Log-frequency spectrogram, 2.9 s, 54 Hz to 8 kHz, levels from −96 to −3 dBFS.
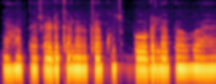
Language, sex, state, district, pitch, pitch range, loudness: Hindi, male, Jharkhand, Ranchi, 130 Hz, 125-135 Hz, -18 LUFS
